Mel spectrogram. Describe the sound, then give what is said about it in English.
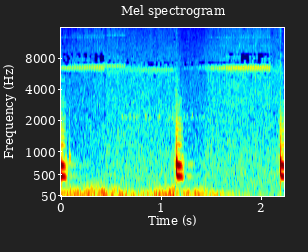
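Banjo frog (pobble bonk) calls: short, hollow, plucked-sounding 'bonk' notes repeating about once a second, three times, over a quiet night background with a faint steady insect whine. “The banjo, oh, this is not a bird, this is a frog. The banjo frog, also known as the pobble bonk.”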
